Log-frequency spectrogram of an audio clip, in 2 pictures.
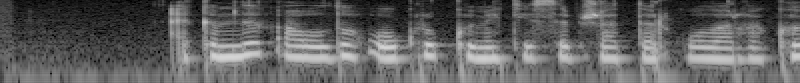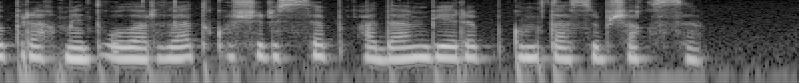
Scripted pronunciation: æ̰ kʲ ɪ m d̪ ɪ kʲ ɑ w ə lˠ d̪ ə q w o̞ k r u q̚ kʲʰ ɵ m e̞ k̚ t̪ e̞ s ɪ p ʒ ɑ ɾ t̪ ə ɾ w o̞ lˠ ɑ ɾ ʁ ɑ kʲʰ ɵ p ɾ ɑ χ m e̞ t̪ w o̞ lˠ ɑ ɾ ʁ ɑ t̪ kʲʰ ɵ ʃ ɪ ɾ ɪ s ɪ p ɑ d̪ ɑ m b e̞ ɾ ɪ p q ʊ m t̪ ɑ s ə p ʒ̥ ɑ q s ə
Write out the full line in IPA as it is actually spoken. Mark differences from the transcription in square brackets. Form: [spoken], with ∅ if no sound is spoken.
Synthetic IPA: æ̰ kʲ ɪ m d̪ ɪ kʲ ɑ w ə lˠ d̪ ə q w o̞ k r u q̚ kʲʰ ɵ m e̞ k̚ t̪ e̞ s ɪ p ʒ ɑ [∅] t̪ ə ɾ w o̞ lˠ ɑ ɾ ʁ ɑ kʲʰ ɵ p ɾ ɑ χ m e̞ t̪ w o̞ lˠ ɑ ɾ [z] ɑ t̪ kʲʰ ɵ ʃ ɪ ɾ ɪ s ɪ p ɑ d̪ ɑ m b e̞ ɾ ɪ p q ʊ m t̪ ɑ s ə p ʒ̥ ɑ q s ə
